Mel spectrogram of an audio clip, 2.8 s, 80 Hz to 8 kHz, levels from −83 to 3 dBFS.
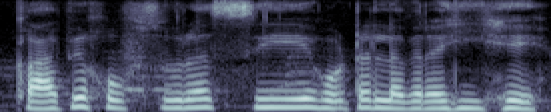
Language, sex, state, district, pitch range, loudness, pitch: Hindi, female, Madhya Pradesh, Bhopal, 185-215 Hz, -18 LUFS, 200 Hz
